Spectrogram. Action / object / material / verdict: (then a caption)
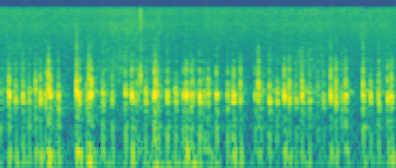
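tap / silicone bunny-shaped night lamp / silicone / none. Long nails tap and scratch across the round body of a hollow, glowing silicone bunny night lamp with a cord. A quick, steady string of soft, dull taps with a mid-pitched hollow tone is mixed with faint scratching, each tap dying away almost at once.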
